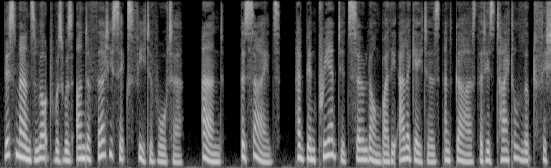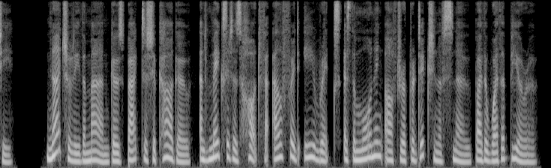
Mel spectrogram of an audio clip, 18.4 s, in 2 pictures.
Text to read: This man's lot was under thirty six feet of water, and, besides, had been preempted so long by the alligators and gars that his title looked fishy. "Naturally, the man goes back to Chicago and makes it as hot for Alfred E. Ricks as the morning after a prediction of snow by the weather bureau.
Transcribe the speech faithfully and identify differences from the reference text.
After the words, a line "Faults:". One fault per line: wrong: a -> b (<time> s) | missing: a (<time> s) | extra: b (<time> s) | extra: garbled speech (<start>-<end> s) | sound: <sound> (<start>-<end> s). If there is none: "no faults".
This man's lot was was under thirty six feet of water, and, besides, had been preempted so long by the alligators and gars that his title looked fishy. "Naturally, the man goes back to Chicago and makes it as hot for Alfred E. Ricks as the morning after a prediction of snow by the weather bureau.
Faults:
extra: was (1.1 s)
